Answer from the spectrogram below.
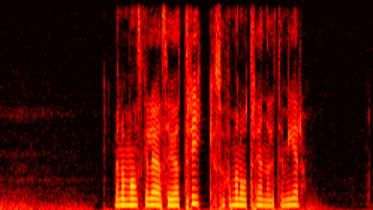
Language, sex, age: Swedish, female, 30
